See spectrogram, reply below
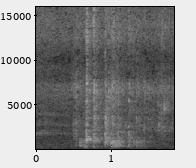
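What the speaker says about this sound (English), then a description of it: "Let's check our flush." An old-style toilet in an 1800s bathroom remodel flushes, giving a brief, close rush of swirling water that swells and then settles into a softer trickle, with no voices.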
